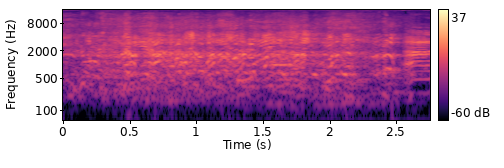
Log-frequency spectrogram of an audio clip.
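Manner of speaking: long, high, airless laugh; helpless whispered laughter; breathy laughter. Real, not acted. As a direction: laugh at the memory. Laughing at the story.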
